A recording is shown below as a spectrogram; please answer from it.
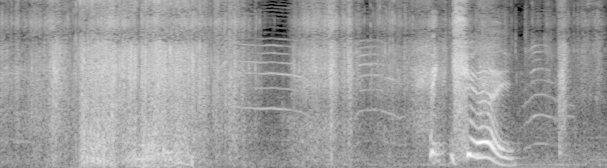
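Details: Young male kitten heard amid rustling and crinkling noise, then a falling, drawn-out meow and a softer short cry, with background music and a person speaking Khmer.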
